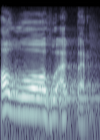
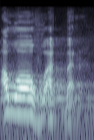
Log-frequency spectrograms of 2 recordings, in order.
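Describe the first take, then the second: First: The L sound in Allahu is missing. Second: The same.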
